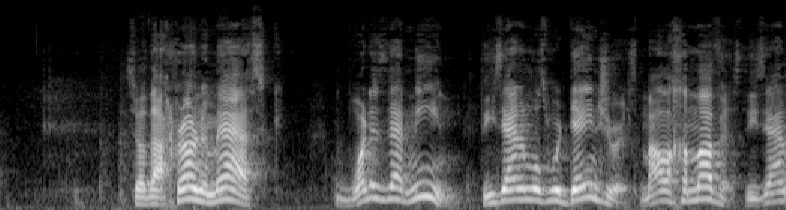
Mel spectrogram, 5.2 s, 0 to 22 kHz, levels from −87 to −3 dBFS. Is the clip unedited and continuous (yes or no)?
no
